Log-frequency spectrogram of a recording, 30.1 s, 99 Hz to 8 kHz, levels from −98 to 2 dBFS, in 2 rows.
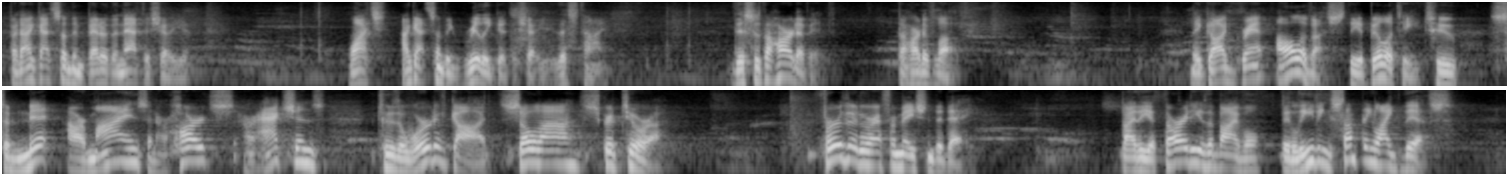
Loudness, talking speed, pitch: -22 LUFS, 140 wpm, 160 Hz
